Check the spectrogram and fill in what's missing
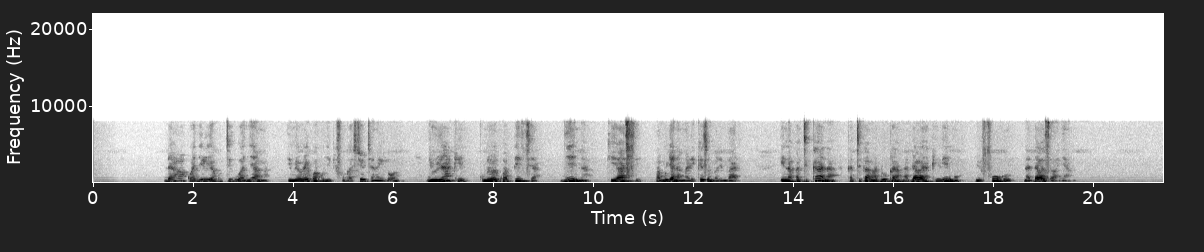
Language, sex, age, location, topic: Swahili, female, 36-49, Dar es Salaam, agriculture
